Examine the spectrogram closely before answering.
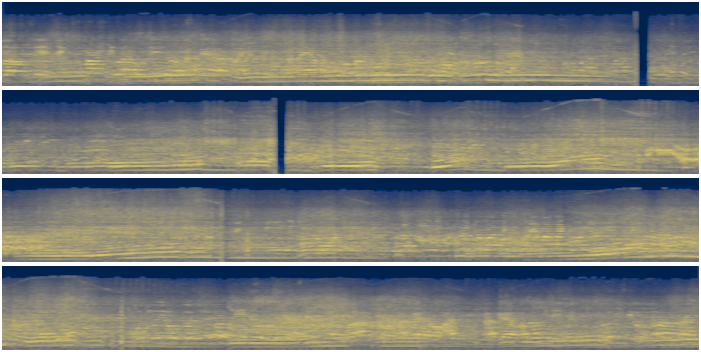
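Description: A racing car engine revs hard, rising and falling in pitch as it shifts gears through corners.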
